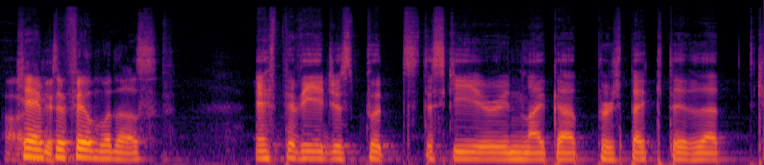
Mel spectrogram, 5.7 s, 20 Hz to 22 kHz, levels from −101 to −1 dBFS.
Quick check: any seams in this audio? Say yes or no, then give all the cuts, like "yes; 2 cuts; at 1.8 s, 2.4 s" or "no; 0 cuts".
yes; 1 cut; at 1.3 s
